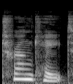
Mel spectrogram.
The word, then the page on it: truncate: American English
